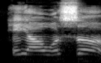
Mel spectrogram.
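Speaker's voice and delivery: slangy changed voice. Showing how the voice changes at the basketball team: changed slangy voice. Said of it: "change my voice, and I go like".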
